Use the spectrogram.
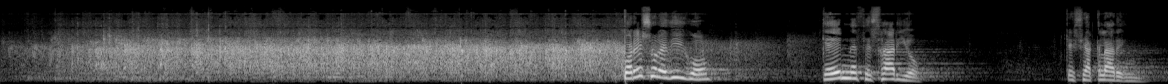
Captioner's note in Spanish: Aplausos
